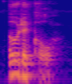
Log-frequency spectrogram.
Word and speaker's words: Otacle: I say Otacle. People seem to have the hardest time pronouncing this across the board. Like, you got the Otacle P1, Otacle this, Otacle that. I think Oracle. Like, you hear, like, in Dungeons and Dragons, you gotta go talk to the Oracle or something. So I think Otacle in my head.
